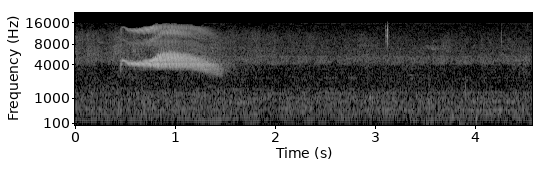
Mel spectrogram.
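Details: A single drawn-out, buzzy wheeze from a male European greenfinch at Sabunike, Croatia, on 26 July 2014, high-pitched and lasting about a second, over a steady low background hum.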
